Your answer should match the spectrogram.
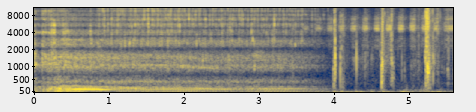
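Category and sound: vehicle, boat motor running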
